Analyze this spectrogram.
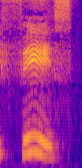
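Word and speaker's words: face: लेकिन अगर सी के बाद में ई है तो वहां पे उसकी प्रोनाउंसिएशन क ना होके स हो जाएगी, जैसे कि फेस, पेस, ट्वाइस, इस तरीके से।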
